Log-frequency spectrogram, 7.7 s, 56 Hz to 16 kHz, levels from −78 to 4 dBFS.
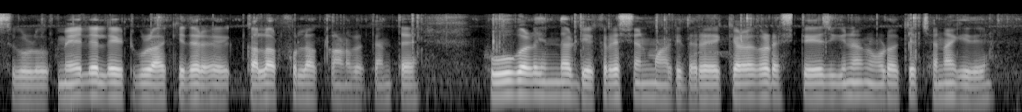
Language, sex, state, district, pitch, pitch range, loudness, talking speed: Kannada, male, Karnataka, Bellary, 120 Hz, 115-125 Hz, -17 LUFS, 125 wpm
